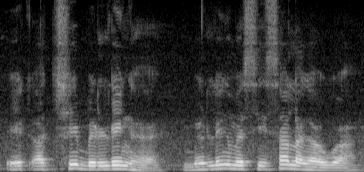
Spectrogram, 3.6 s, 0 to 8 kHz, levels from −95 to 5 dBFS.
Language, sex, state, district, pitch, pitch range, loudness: Hindi, male, Bihar, Patna, 155 Hz, 120-170 Hz, -15 LUFS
